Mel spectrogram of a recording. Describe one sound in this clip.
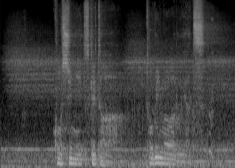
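A young man asks a question calmly, close by.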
